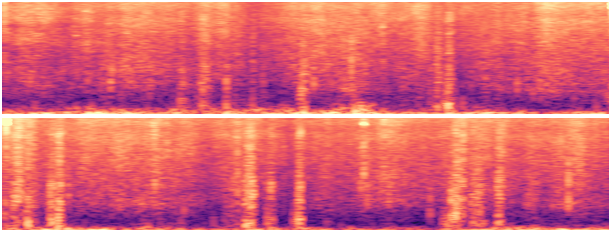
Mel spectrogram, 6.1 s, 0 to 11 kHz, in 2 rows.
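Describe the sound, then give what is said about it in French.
Slow footsteps crunching through 5–6 cm of snow on a glacier, one walker following a guide's tracks; soft, irregular steps over a steady background noise. “J'essaye de marcher dans les pas du guide avec 5-6 cm de neige sous les pieds et on marche plutôt lentement”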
